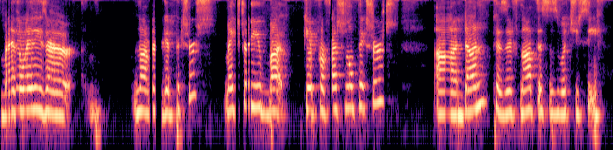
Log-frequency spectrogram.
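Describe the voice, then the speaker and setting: Here a woman uses a normal speaking voice at a fairly high pitch and a moderate pace. Her intonation is fairly even and her loudness very even. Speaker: realtor teaching real estate investing. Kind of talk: webinar presentation. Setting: online webinar.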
